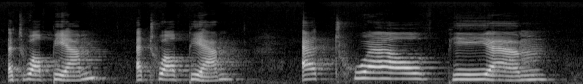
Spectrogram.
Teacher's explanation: Notice that every syllable hits a different note. It's not all on the same note. 'At 12 pm' 'At 12 pm' 'At 12 pm' Right and even the 'm' is kind of like gliding down.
